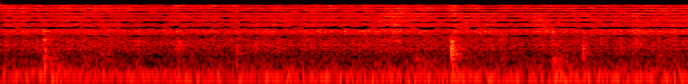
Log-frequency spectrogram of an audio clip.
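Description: Egg fried rice and beef sizzling steadily in a hot pan as it is stirred with a wooden spatula, with a few light knocks of the spatula against the pan.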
